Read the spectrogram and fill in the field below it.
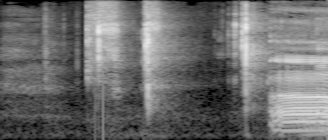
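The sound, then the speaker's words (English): A can of Better Beer being cracked open: three sharp, crisp clicks and snaps in quick succession, followed by a loud, sustained tonal sound that could be a drawn-out voice. “Cracking a better beer and ripping into one of these.”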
